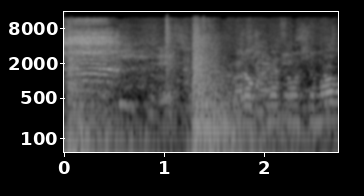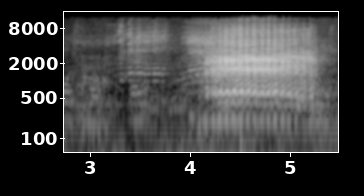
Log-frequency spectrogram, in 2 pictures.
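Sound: sheep bleating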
